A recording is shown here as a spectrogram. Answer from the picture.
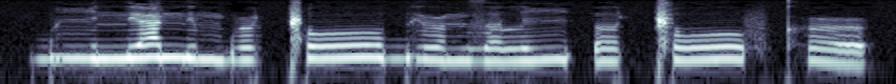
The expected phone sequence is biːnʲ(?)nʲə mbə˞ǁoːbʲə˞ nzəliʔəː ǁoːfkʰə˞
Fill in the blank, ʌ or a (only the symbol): a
